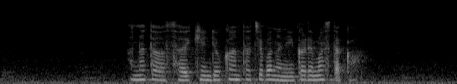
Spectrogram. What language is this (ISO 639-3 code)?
jpn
